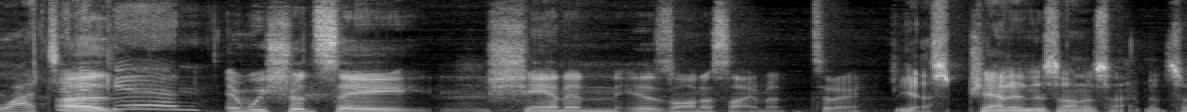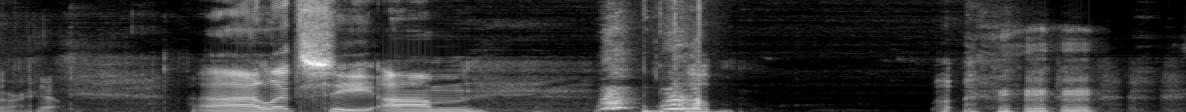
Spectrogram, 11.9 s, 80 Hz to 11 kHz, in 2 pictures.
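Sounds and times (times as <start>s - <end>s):
speech: 0.0s - 8.6s, 9.3s - 9.7s, 10.6s - 11.6s
dog barking: 8.9s - 9.6s
laughter: 10.7s - 11.7s.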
